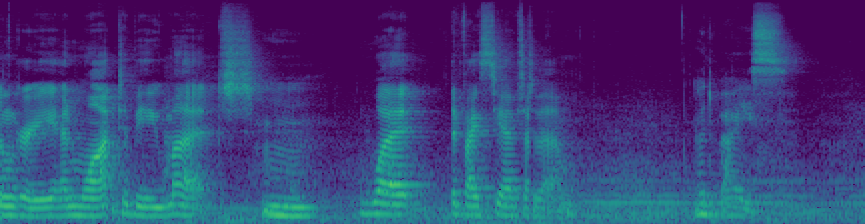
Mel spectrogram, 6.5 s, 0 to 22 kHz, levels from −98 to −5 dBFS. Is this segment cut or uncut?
cut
